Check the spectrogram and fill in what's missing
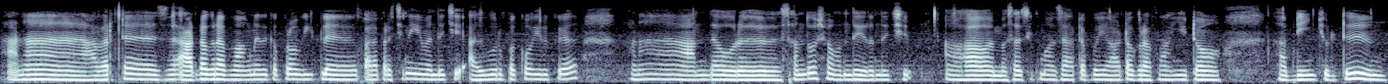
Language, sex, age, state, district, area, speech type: Tamil, female, 45-60, Tamil Nadu, Mayiladuthurai, urban, spontaneous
